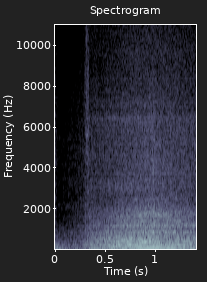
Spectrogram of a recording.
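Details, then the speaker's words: Cheap UK auction-bought three-cylinder car: short, clean throttle blip rising smoothly from idle with no rattles or misfires; the little three-cylinder sounds all right. "But little three cylinder sounds all right."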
